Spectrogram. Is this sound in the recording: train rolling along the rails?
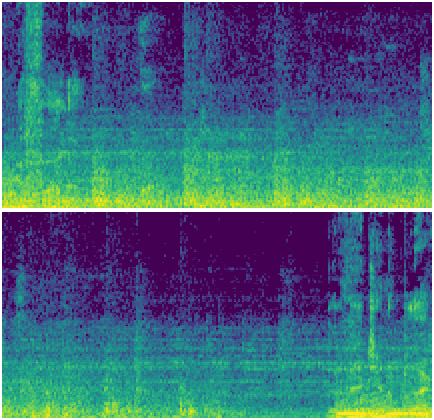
yes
